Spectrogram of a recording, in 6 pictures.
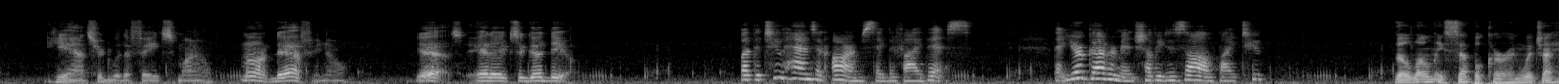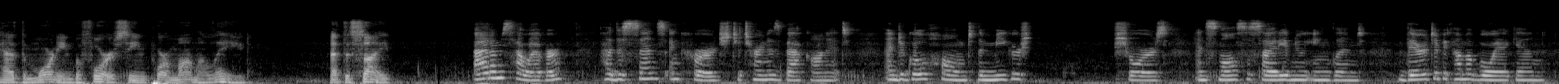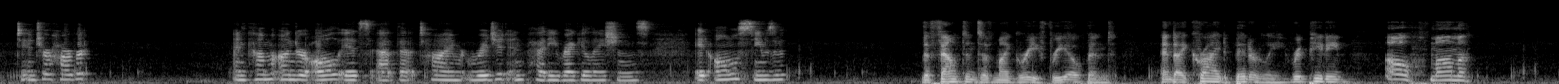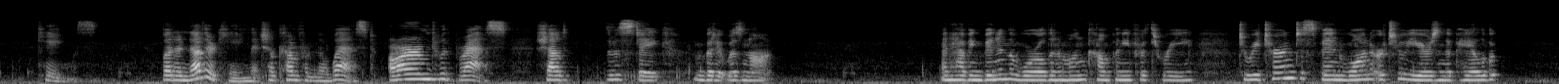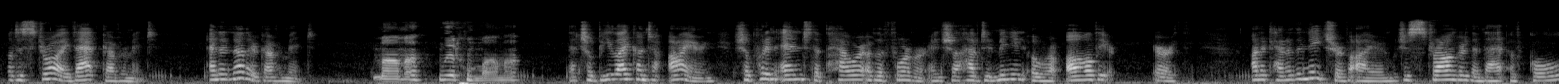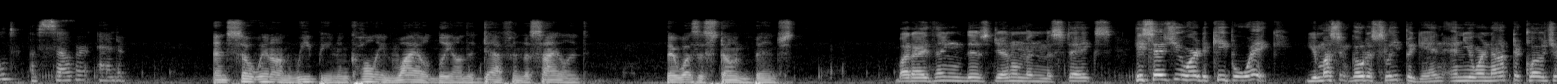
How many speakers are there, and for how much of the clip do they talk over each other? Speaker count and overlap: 4, no overlap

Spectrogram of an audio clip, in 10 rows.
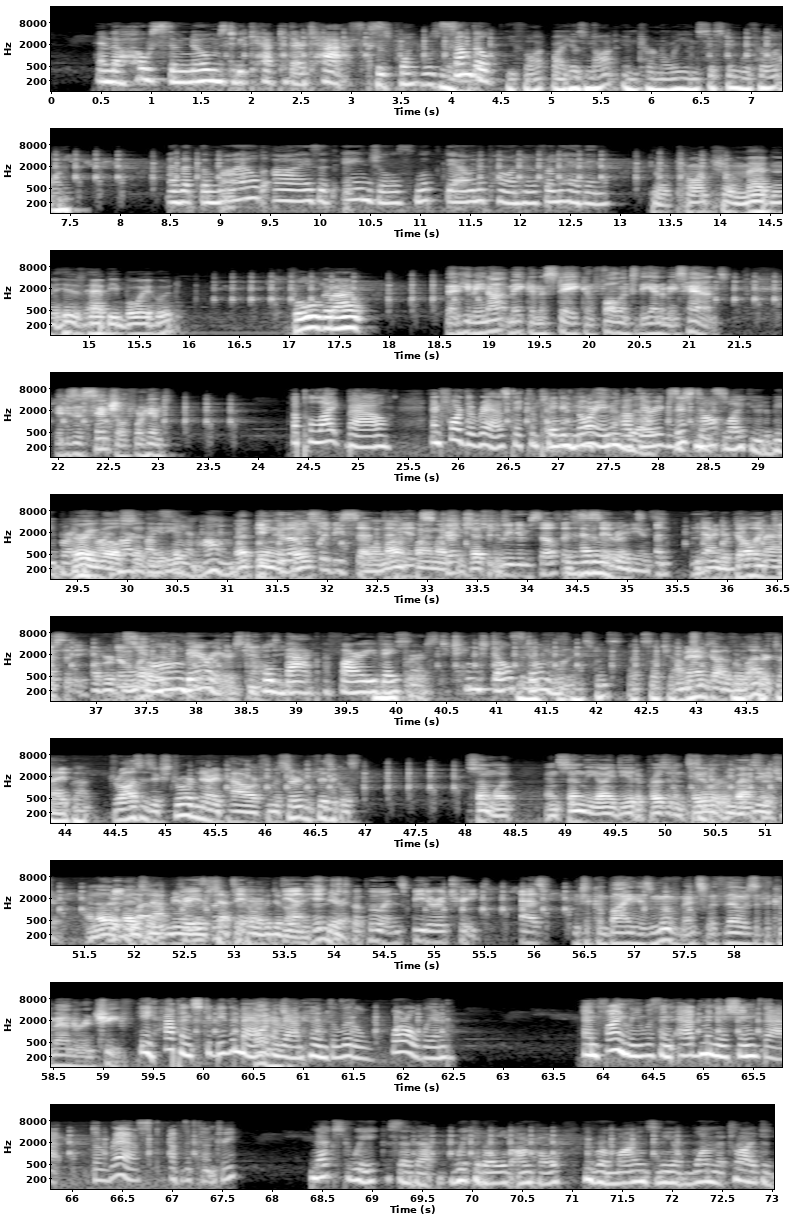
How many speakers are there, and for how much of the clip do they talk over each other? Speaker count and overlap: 10, about 29%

